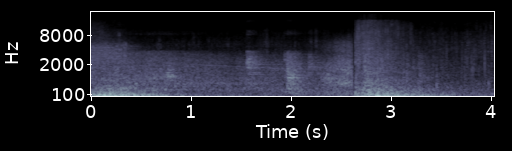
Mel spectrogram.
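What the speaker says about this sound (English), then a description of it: "I could shoot another missile" Video-game missile launcher fires with a low boom, followed later by a louder, sharper explosion burst near the end, over a steady rumbling game backdrop.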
